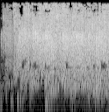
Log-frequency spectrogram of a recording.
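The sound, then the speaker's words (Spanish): An audience applauds a knife-throwing act. The clapping starts abruptly and holds as a dense, steady roar of many hands. “La gente aplaudía nerviosa y presa del delirio.”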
